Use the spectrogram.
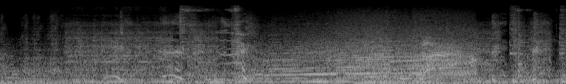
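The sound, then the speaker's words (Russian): Race cars in an animated racing film speed through a turn on a track, making a continuous loud engine roar with a shifting whine that stays steady throughout. “А Кинг и Чико его нагоняют. Прошли третий поворот.”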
